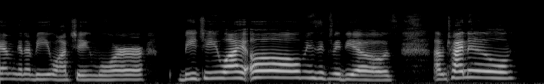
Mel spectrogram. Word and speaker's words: BGYO: saying it right right it's like bgyo because like when my brain looks at it it's like Baguio but no it's bgyo right right I'm sorry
